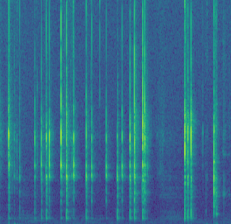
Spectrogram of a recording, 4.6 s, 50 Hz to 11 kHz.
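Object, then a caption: Plastic spray bottle. A tall Victoria's Secret PINK body mist bottle, made of clear plastic with a purple cap and partly full of liquid, is held in one hand and tapped with long acrylic nails. The taps come as a quick, irregular run of crisp, bright clicks, each with a faint hollow tone around 350 Hz that dies away almost at once. There is a brief pause before a few final taps.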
